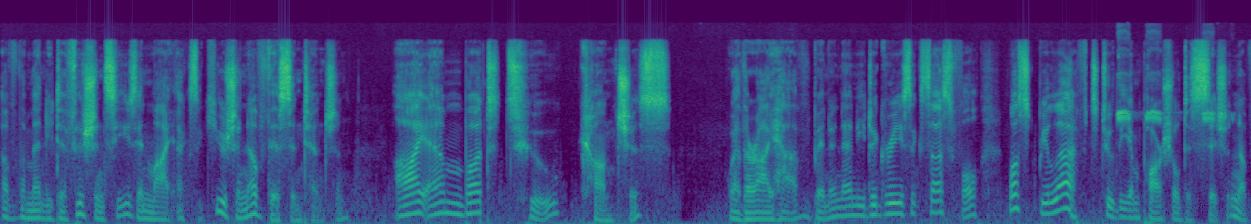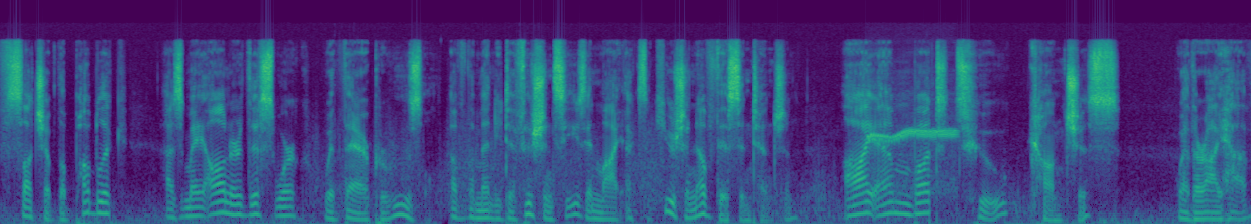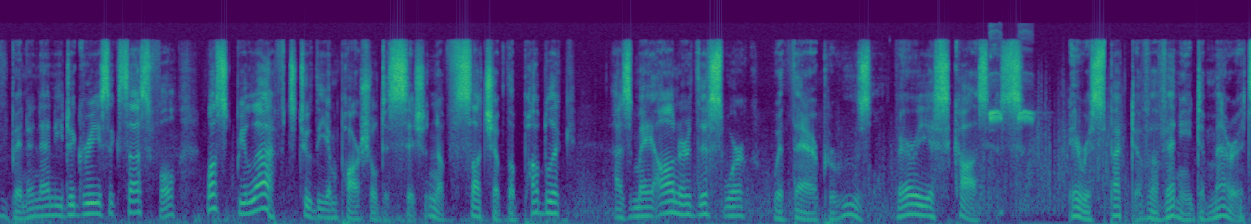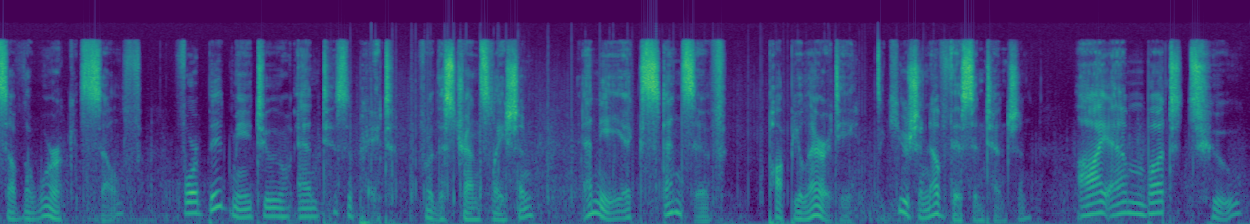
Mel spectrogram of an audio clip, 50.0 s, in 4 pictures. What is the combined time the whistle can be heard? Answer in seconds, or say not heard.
3 s.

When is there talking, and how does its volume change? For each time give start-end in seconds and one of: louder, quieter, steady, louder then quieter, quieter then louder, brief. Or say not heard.
0.0-49.9 steady.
